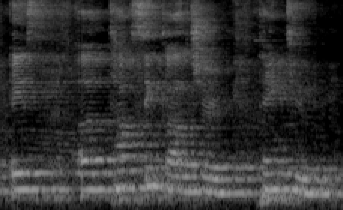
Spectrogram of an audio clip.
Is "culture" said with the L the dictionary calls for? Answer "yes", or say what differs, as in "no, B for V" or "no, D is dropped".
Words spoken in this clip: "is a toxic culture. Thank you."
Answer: yes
